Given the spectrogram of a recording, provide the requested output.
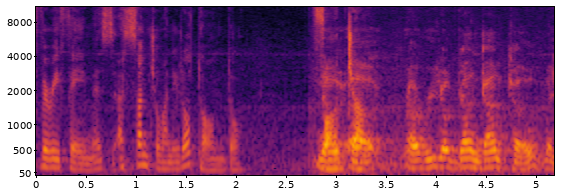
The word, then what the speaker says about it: Rodi Garganico: Rodi Garganico, am I saying it right? Rodi Garganico. Rodi Garganico, that's right.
